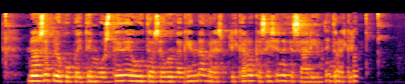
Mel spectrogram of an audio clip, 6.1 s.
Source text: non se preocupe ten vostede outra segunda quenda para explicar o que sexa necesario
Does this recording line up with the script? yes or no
no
